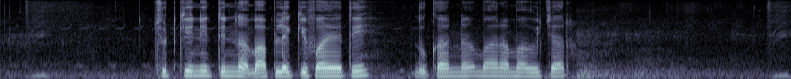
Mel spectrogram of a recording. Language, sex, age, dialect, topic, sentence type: Marathi, male, 18-24, Northern Konkan, banking, statement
